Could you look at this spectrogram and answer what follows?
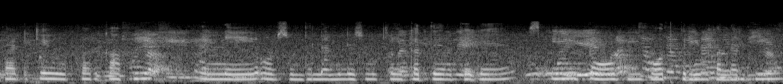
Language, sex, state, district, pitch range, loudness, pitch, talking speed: Hindi, female, Punjab, Kapurthala, 235-255 Hz, -17 LUFS, 245 Hz, 160 wpm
